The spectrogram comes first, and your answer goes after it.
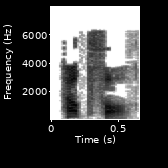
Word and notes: helpful: American English

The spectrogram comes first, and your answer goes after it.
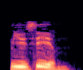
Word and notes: museum: British English

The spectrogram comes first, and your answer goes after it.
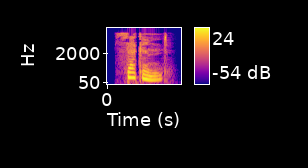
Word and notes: second: American English

